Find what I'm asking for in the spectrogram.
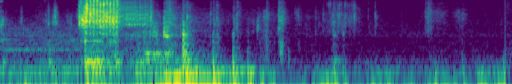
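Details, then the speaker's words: Wheel spun by hand with the parking brake off and front wheels chocked: irregular rasping scrapes suggest the brake is dragging more than usual, possibly from rust buildup, unconfirmed; stones in the tire tread can mimic this. "we can just give it each of our Wheels to spin and we're going to be listening for any odd sounds this one sounds like it's dragging a little more than than usual could just be build up of rust"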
